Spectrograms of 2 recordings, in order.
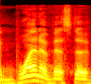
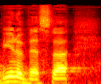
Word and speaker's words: Buena Vista: You would read it and it would say Buena Vista, but that's not how they pronounce it. It's pronounced Buena Vista.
